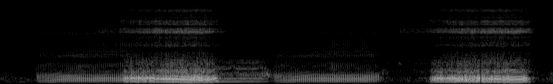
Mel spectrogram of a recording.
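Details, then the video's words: Two French Bulldogs asleep indoors, snoring: a quieter inhaled rasp followed by a louder, buzzy, low-pitched snore, the pattern heard twice across a few seconds in a small room. "Snoring French Bulldogs"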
